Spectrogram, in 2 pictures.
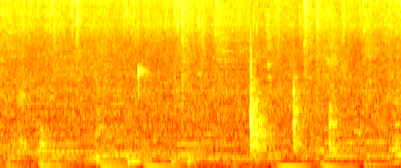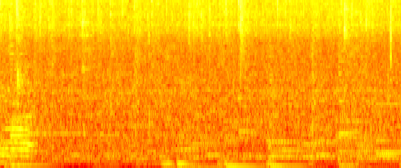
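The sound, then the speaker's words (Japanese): Steady crackling sizzle of meat skin, the cut called gaiken, on a grill, a dense hiss with sharper pops, continuous under a low background hum, with a few clinks partway through. “ありがとうございます、今お焼きしてるのが外見という皮の部位でございます。”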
